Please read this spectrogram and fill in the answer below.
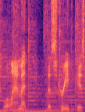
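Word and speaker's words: Willamette: from Hawthorne by the way the river is pronounced wamit the street is pronounced cooch Street and the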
